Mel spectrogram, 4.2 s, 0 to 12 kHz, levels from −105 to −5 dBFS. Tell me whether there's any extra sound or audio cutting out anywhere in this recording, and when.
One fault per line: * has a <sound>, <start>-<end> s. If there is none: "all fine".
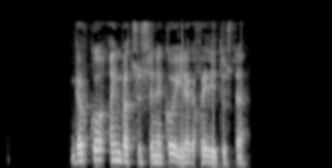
* has a dropout, 2.4-2.5 s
